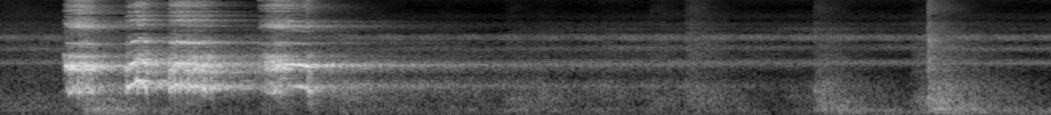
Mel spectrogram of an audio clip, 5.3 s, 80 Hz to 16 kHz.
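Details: Young hybrid red junglefowl learning to crow: one hoarse, broken crow of about 1.3 seconds made of several rough bursts, fading out. A steady high insect drone runs throughout, with a faint rustle near the end.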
